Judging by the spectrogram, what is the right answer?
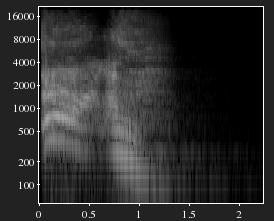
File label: Male Dragon Death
